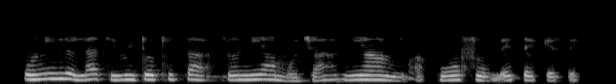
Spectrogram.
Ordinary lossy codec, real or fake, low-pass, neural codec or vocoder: none; fake; 3.6 kHz; codec, 24 kHz, 6 kbps, HILCodec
